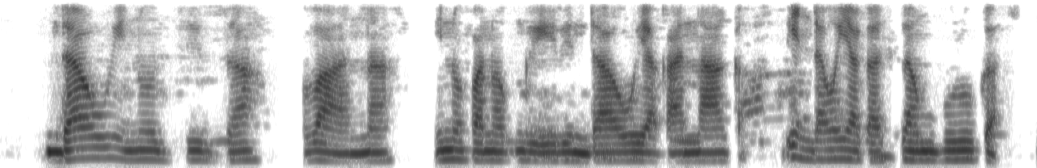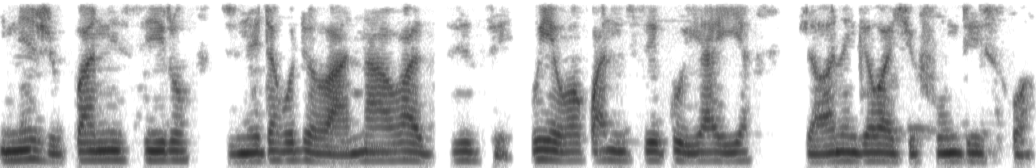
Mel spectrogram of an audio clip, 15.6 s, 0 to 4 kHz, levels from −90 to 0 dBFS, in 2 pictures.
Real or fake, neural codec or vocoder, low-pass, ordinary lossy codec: real; none; 3.6 kHz; AAC, 32 kbps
